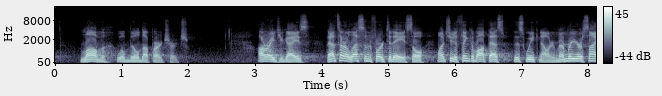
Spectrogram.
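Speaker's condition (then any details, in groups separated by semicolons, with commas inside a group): No condition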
